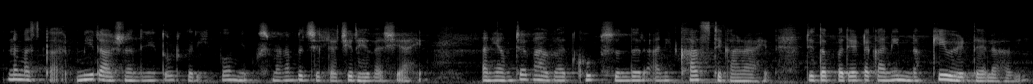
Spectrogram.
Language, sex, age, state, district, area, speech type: Marathi, female, 18-30, Maharashtra, Osmanabad, rural, spontaneous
